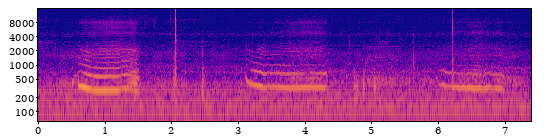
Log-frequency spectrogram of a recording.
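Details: Large white deaf domestic cat loudly snoring during a morning snooze indoors; three drawn-out, tonal, harmonic snoring breaths, each falling then levelling off, about every two and a half seconds, with a few faint clicks between them.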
